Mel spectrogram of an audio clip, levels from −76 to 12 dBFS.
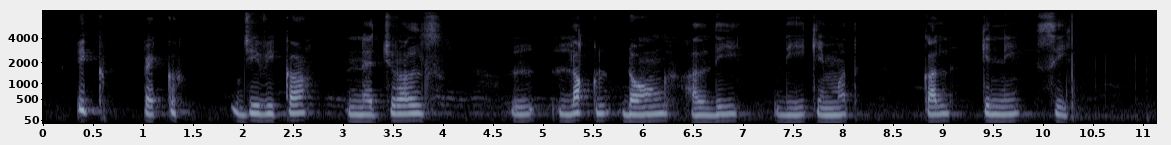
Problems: constant background noise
